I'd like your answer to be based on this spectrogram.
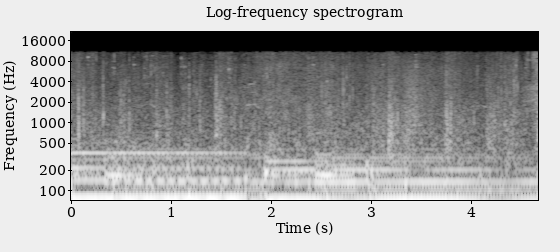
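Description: Horses walking in the video game Red Dead Redemption 2, hoof clip-clop faint beneath a loud, steady low drone of game ambience and music.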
